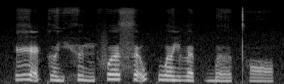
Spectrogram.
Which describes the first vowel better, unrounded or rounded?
unrounded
